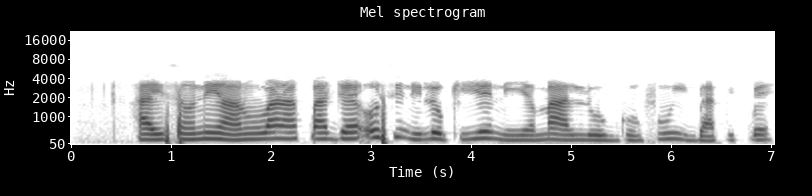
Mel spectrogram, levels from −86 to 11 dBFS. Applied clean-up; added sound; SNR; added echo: none; none; none; none.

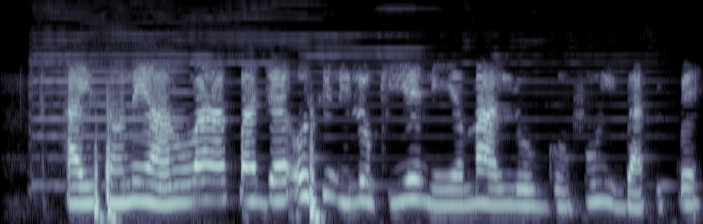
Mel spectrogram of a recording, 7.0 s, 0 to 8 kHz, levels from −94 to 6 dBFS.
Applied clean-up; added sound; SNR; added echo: classical method WPE with log-MMSE.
